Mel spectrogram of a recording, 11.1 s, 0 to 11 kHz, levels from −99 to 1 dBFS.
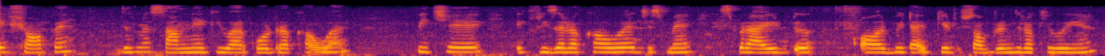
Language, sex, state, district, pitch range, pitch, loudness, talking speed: Hindi, female, Jharkhand, Sahebganj, 235-255 Hz, 245 Hz, -22 LUFS, 145 wpm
